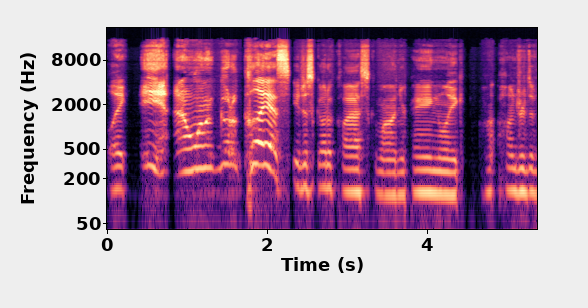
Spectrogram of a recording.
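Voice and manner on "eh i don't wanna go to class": high-pitched mock tantrum whine; throwing a fit. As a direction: whine like a child refusing, hammed-up. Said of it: "instead of throwing a fit".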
